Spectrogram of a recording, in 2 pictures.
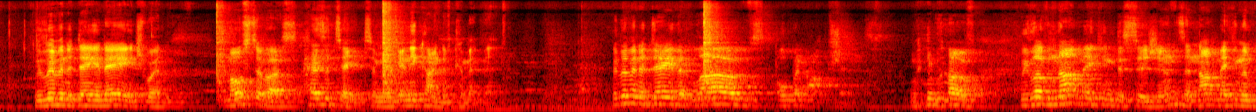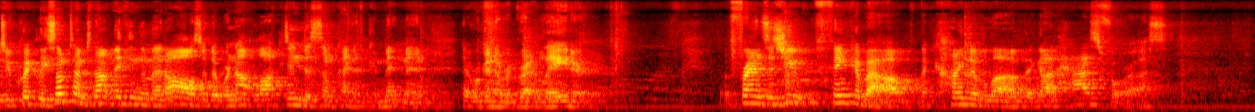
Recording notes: at Immanuel Church of Orange County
